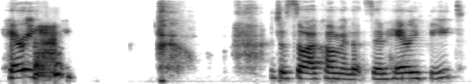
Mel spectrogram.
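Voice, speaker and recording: A woman in her thirties, from Mexico and speaking with a Mexican accent that has some Texan to it, hosts her channel and casually reads out questions from viewers. She chats, laughs often and restarts phrases. Her voice is a little high and fairly bright, and she takes a slow pace.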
